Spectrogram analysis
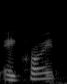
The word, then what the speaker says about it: Ackroyd: How'd I say your name wrong? It's Ackroyd. And I said Ackroyd. Yeah, it's Okay, Ackroyd.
